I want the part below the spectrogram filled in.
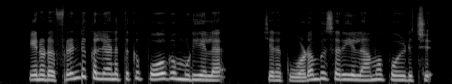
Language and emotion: Tamil, sad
